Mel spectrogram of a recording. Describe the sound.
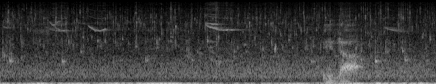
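A small stream trickles under clinging pines in a steady, continuous babble, with a few faint, high chirps of tits above it and a single brief spoken word near the end.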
